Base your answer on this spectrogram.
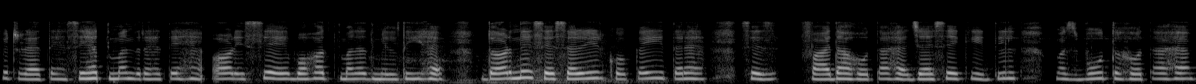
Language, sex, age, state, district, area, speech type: Urdu, female, 18-30, Bihar, Khagaria, rural, spontaneous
